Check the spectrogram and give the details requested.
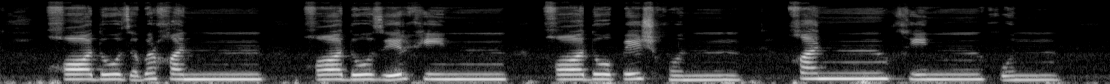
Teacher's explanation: خا ادنے حلق سے ادا ہوتا ہے اور پر حروف میں سے ہے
